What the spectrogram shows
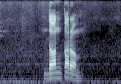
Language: Santali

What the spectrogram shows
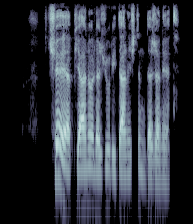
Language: Central Kurdish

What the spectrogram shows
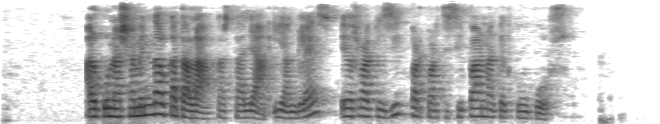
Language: Catalan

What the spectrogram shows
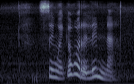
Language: Northern Sotho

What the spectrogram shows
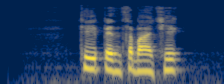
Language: Thai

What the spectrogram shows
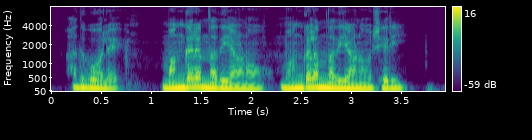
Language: Malayalam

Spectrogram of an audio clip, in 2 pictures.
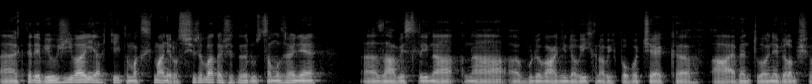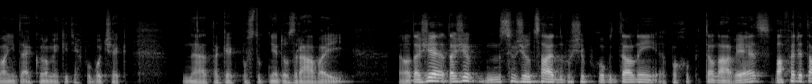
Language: Czech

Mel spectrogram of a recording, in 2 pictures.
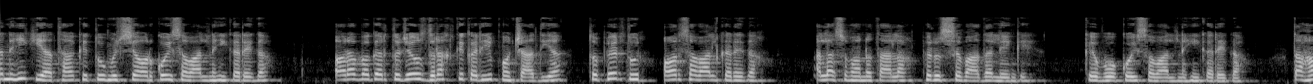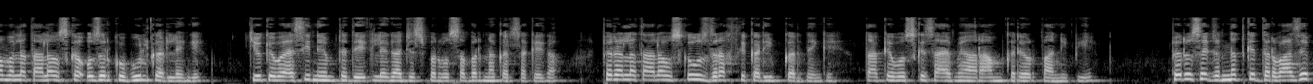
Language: Urdu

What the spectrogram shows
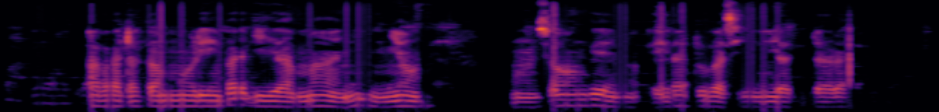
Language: Ganda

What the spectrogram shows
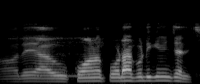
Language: Odia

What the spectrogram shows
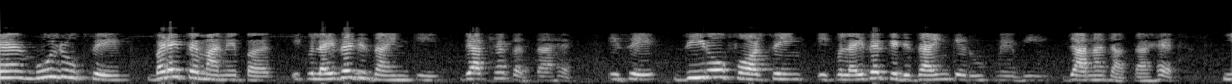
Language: Hindi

